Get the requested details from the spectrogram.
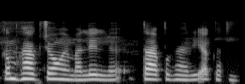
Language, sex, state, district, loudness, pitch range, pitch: Wancho, female, Arunachal Pradesh, Longding, -19 LUFS, 215-255 Hz, 230 Hz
